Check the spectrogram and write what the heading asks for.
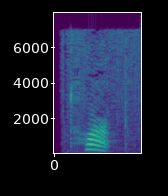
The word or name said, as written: torp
